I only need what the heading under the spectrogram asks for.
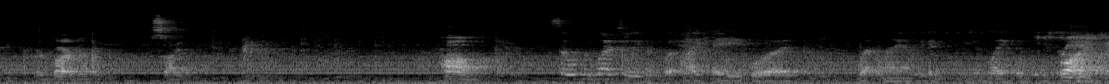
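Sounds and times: faint steady hum: 0.0s - 11.0s
low room rumble: 0.0s - 11.0s.

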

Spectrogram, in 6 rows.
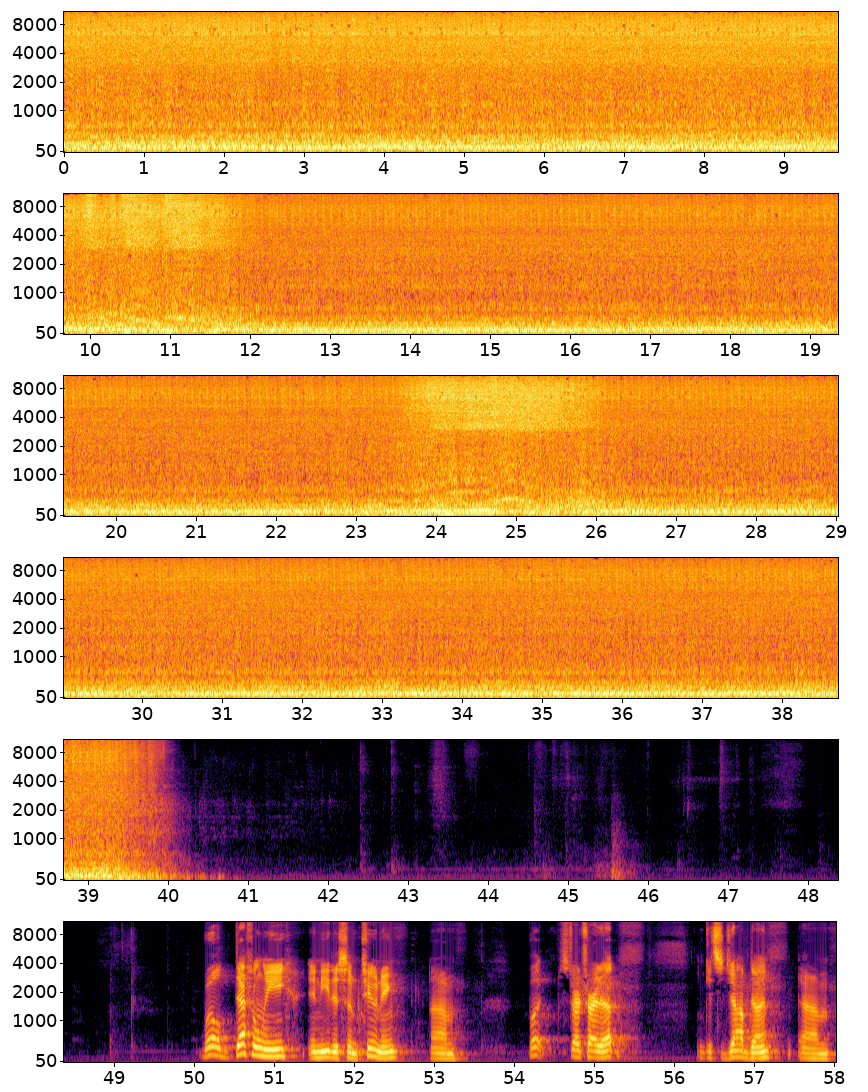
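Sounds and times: car engine running and revving: 0.0s - 40.2s.

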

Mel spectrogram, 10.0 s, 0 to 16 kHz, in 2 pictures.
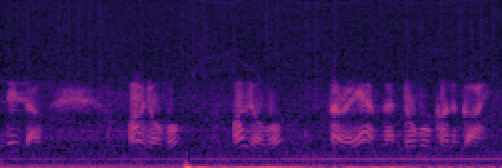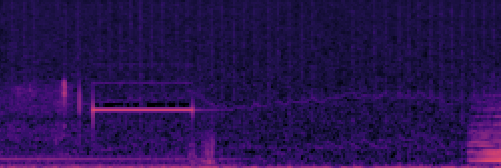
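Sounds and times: electronic beep: 6.0s - 7.1s.

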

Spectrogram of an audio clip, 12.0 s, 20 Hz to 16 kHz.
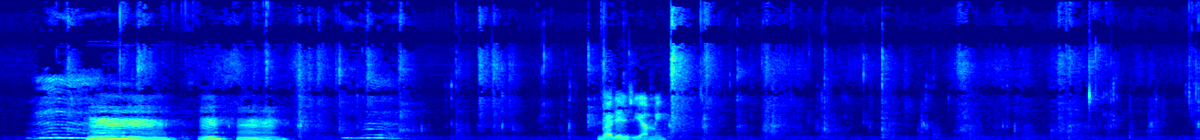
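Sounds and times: cookie chewing crunches: 3.0s - 6.1s, 6.7s - 12.0s.

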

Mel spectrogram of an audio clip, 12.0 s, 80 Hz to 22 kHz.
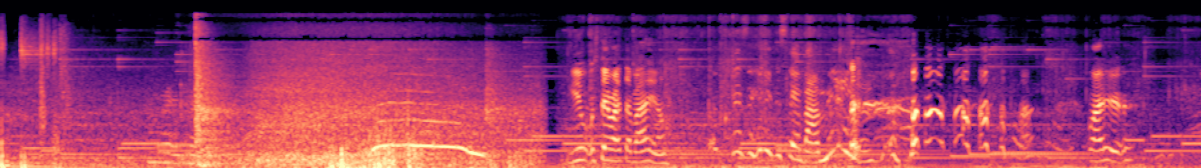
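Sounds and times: wind buffeting microphone: 2.2s - 5.5s.

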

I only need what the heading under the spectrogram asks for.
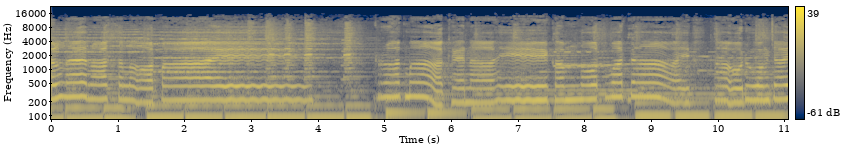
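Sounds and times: bass line: 0.0s - 11.0s
pop song with sliding melody: 0.0s - 11.0s.

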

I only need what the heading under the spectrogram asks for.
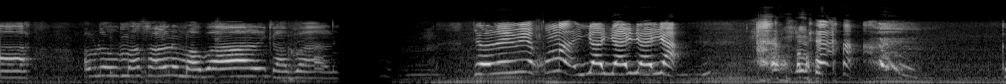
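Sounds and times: boy laughing: 7.6s - 9.2s.

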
